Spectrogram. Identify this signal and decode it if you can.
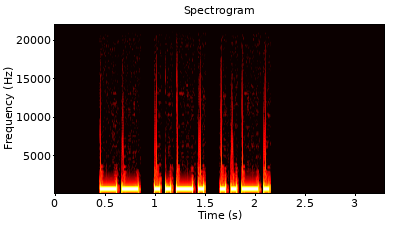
Morse code, heard as a keyed tone, about 23 wpm, 700 Hz. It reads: MFF
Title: USA Call Sign Postfixes - 3 Letters 22wpm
